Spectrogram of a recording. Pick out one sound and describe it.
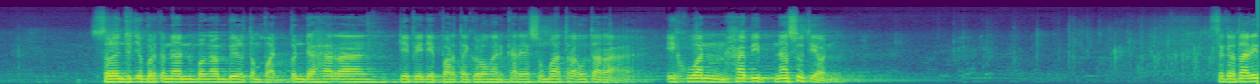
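A middle-aged man speaks formally into a microphone, heard through loudspeakers in a large echoing hall.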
